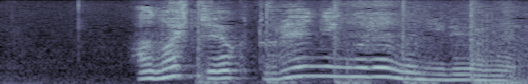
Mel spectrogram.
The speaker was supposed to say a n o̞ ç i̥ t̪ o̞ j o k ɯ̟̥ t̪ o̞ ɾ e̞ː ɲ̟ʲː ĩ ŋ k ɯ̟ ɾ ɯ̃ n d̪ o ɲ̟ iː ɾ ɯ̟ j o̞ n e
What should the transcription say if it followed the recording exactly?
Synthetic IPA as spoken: a n o̞ ç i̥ t̪ o̞ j o k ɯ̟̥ t̪ o̞ ɾ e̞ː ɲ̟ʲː ĩ ŋ ɡ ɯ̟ ɾ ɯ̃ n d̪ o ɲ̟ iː ɾ ɯ̟ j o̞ n e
